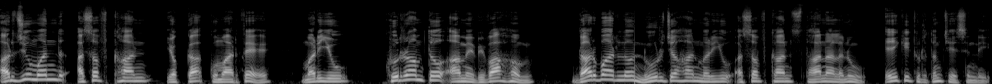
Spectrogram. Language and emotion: Telugu, neutral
